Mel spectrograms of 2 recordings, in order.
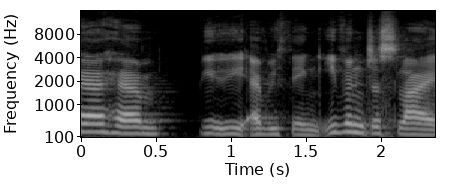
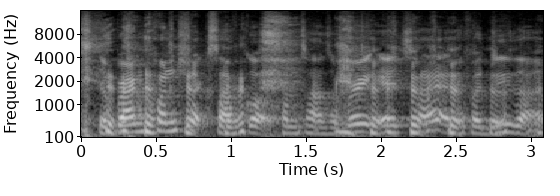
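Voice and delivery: louder, higher, laughing through it; loud laughing rant; 3 semitones higher, 12 dB louder than usual. Real, not acted. Loud laughing rant about contracts.

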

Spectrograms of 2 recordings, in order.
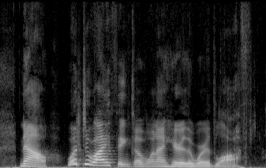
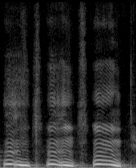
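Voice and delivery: high-pitched closed-mouth mm-mm; high mumbled hums, mimicking someone unable to talk; wordless drugged humming; 10 semitones higher, much slower than usual. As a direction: act out trying to answer without words. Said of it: "I still can't talk".

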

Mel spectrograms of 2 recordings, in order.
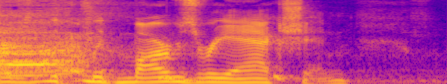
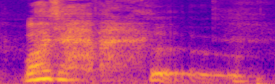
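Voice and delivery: put-on confused girl; 8 semitones higher, 5 dB quieter, slower than usual. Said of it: "like the girl in Poltergeist".

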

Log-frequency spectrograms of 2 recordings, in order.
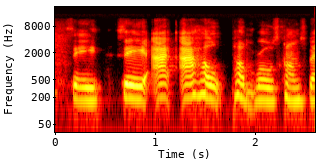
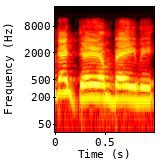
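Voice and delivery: mock grumble; 2 semitones lower, 6 dB louder than usual. Mocking friend's complaint.

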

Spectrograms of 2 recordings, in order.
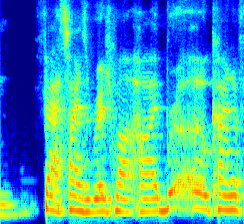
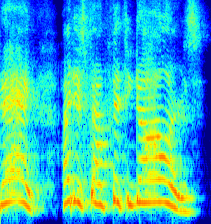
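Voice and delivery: high excited shout; screaming; 9 semitones higher than usual. Retold or imitated. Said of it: "and I screamed".

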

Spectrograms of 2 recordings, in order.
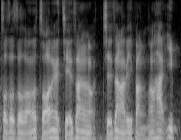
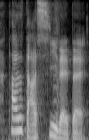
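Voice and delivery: usual speaking voice

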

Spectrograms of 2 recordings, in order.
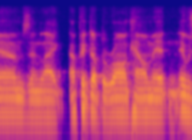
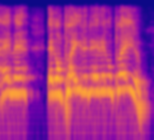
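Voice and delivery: high, fast, overexcited buddy voice; excited friend; 3 dB louder, faster than usual. Retold or imitated. Teammate Speedy hyping him up, high and fast. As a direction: squeal it like a hyped-up friend. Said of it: "the friend that just is always overly excited".

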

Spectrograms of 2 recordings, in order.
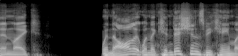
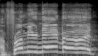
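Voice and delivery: much higher, nasal-free squeaky fan voice; high excited voice of a crowd member; imitating an audience member. Comic mocking a crowd member's hometown claim, very high voice. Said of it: "They're like".

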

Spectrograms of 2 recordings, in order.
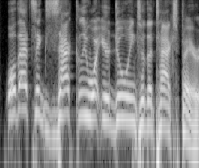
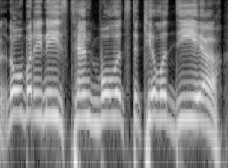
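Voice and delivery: mocking Cuomo; 6 semitones higher than usual. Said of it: "my favorite line".

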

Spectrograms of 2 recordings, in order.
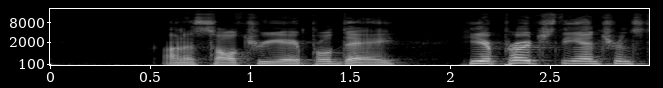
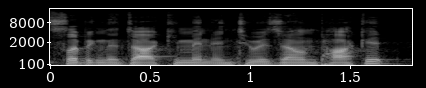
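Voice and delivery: usual speaking voice

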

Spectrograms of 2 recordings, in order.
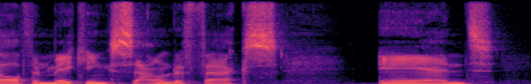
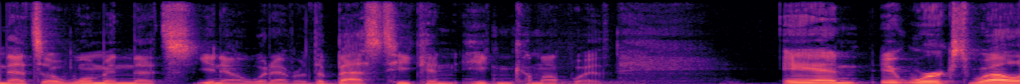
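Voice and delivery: ordinary talk, nothing marked

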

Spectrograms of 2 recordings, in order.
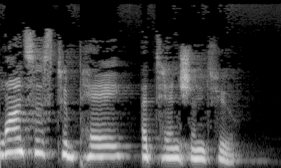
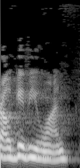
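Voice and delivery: normal talking voice

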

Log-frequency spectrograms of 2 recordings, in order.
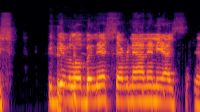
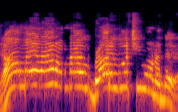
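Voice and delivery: mock Benny voice; 12 semitones higher, 4 dB louder than usual. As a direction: put on a much higher voice for the friend. Acting out Benny's reply in story.

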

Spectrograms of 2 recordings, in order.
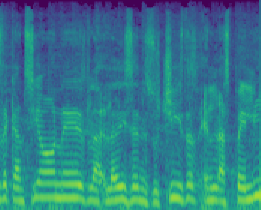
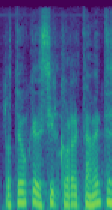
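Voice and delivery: hushed, nervous muttering to himself; 6 semitones lower, 4 dB quieter than usual. Retold or imitated. Retelling Will Ferrell's scene, quiet and nervous. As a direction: talk himself through it, worried he'll slip. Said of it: "Se pone todo nervioso".

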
